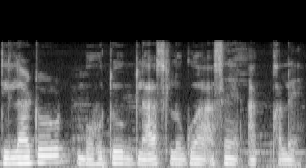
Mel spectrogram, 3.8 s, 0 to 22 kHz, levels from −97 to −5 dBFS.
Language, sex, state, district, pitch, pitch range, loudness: Assamese, male, Assam, Sonitpur, 125 Hz, 120-135 Hz, -16 LUFS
